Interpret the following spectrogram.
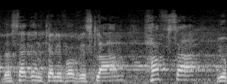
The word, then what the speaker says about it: Hafsah: talking about omar the second caliph of islam hafsah you pronounce it correctly so in that case if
